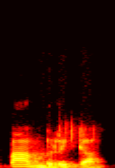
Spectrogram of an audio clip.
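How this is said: It has a Filipino P for F.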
